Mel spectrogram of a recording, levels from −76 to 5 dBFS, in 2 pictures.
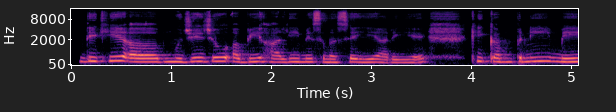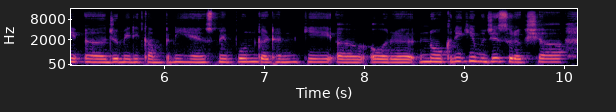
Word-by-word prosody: देखिए 270 +2 +1
अ, 235 - +5 0.3
मुझे 230 +2 +1
जो 255 +2 +1
अभी 225 +2 -1
हाल 205 -2 -3
ही 225 0 -1
में 220 0 -2
समस्या 205 -1 0
ये 200 0 -1
आ 190 - -4
रही 185 0 -5
है 185 +4 -4 0.5
कि 260 - -1
कंपनी 240 +3 0
में 225 -2 +2
अ, 205 -2 +1
जो 210 +2 +2
मेरी 205 0 -2
कंपनी 200 +2 -3
है, 200 -1 -1
उसमें 205 +1 -1
पुनर्गठन 215 -2 0
की 210 -1 -3
अ, 200 - -2
और 195 +1 0 0.3
नौकरी 225 +1 +1
की 270 +3 0
मुझे 240 -1 0
सुरक्षा 215 -1 +1
215 Hz, 180 wpm, -23 LUFS, 200-230 Hz, 0.5 s, अ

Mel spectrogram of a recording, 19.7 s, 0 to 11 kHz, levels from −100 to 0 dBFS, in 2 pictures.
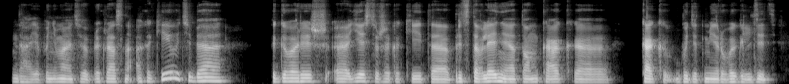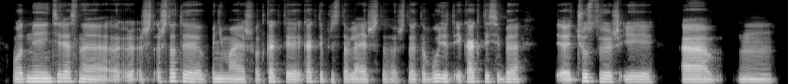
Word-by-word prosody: Да, 105 -3 -5
я 100 0 -5
понимаю 110 -1 0
тебя 105 0 -4
прекрасно. 115 +2 -2
А 120 - -3
какие 125 - -1
у 240 - +1
тебя 140 -6 0 0.5
ты - - 0
говоришь, 125 +1 +2
э, 115 0 +1
есть 130 +3 0
уже 110 0 -3
какие-то 105 -2 -1
представления 120 0 +4
о - - +1
том, 110 +1 -1
как 110 -1 0
э 100 -2 -1 0.4
как - - +5
будет 105 -1 -3
мир 105 -1 +1
выглядеть? 100 -2 -1 0.3
Вот 110 0 0
мне 120 0 +5
интересно, 115 -3 +1
э - - -3
э - - -8
э - - -3
шт 95 +5 -5
что 145 +4 +1
ты 115 -7 +1
понимаешь, 110 -1 -1
вот 100 0 -6
как 115 +1 0
ты 105 -5 +1
как 120 -1 0
ты 115 - -4
представляешь? 105 0 -2
Что 100 0 -7
что 110 - -6
это 100 +1 -3
будет 120 +2 +1
и 105 - -1
как 120 +1 +3
ты 115 - -1
себя, 110 -1 -1 0.4
э, 95 0 +4
чувствуешь 115 0 0
и 110 -1 -1 0.3
ам 105 -1 +4 0.2
м, 100 -3 -2
110 Hz, 160 wpm, -23 LUFS, 105-120 Hz, 0.5 s, как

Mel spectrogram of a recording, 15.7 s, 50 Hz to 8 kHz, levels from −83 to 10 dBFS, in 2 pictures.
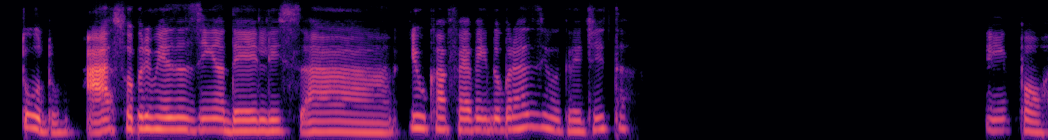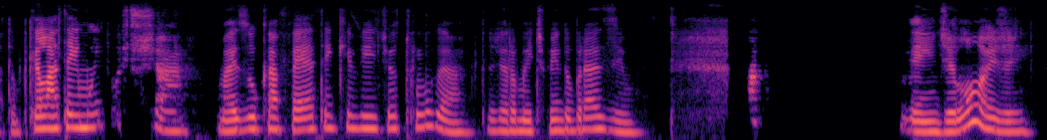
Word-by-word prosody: tudo. 165 -7 -1
A 165 +4 +9
sobremesazinha 210 -2 +2
deles, 185 0 +1
a 170 -2 -1
e 230 - +2
o 225 - +2
café 205 -2 0
vem 195 0 -2
do 200 - 0
Brasil, 225 +2 -2
acredita? 200 +4 -6 2.7
Importam. 185 -4 -6
Porque 215 - 0
lá 225 +1 +7
tem 240 -1 +2
muito 250 +5 -1
chá, 180 -11 -4 0.2
mas 185 +2 0
o 215 - +3
café 210 -1 +1
tem 230 0 -4
que 230 +1 -5
vir 220 0 0
de 220 - -7
outro 230 +2 -4
lugar, 205 -10 -2
então 165 +3 -11
geralmente 180 0 -1
vem 190 0 -1
do 195 - -2
Brasil. 200 -5 -2 2.0
Vem 175 -2 +1
de 175 +1 +2
longe. 190 - +2
195 Hz, 135 wpm, -24 LUFS, 175-215 Hz, 2.7 s, A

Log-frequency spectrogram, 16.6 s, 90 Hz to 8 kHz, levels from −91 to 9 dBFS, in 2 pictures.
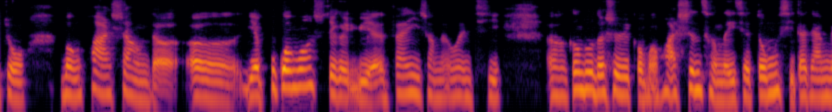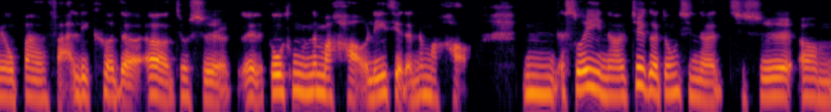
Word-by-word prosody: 种 150 -1 -2 0.3
文 180 -1 -1
化 190 0 -2
上 180 -7 -6
的， - - -2
呃， 155 -5 0
也 180 -3 +4
不 245 +6 -3
光 245 +1 +7
光 255 +1 +1
是 265 - -18
这 195 - 0
个 170 -1 0
语 - - -5
言 145 +1 0
翻 195 0 -4
译 - - -4
上 175 -3 -10
的 - - -10
问 170 -2 -7
题， 160 0 -9 0.4
呃， 175 0 -6
更 225 +3 +1
多 225 0 +3
的 195 0 +3
是 195 -3 0
一 - - -1
个 165 - -1
文 - - -3
化 205 +1 -2
深 230 -3 0
层 195 -8 -5
的 145 0 -1
一 155 - -2
些 170 +1 -2
东 185 +4 +1
西， 210 - -7
大 175 -1 -2
家 170 -1 -4
没 175 0 -3
有 165 -1 0
办 165 -1 -3
法 - - -5
立 185 -1 -1
刻 180 +1 -1
地 - - +2 0.2
呃， 175 -6 +6
就 175 - -5
是， 155 +5 -2
呃， 175 - -1
沟 205 0 +7
通 215 +1 -1
得 195 - 0
那 210 - +2
么 185 -3 +3
好、 - - -1
理 180 +5 +2
解 200 - +1
得 - - -1
那 185 +3 -5
么 170 -3 -3
好。 - - -6 0.6
嗯， 190 -2 +1
所 230 +4 +7
以 240 -4 +6
呢， 180 0 -1
这 270 +9 +5
个 210 -4 +5
东 195 +1 -1
西 180 -2 -7
呢， 150 -3 -2
其 160 - -14
实， 175 +2 +1
呃， 175 -1 -2
180 Hz, 265 characters per minute, -23 LUFS, 165-200 Hz, 0.6 s, 光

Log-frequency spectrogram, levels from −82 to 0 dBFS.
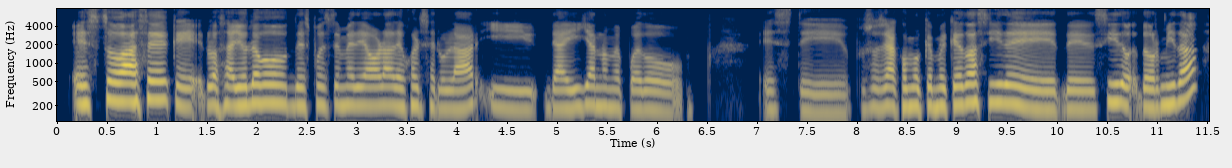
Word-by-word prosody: esto 215 +4 +3
hace 250 +2 +7
que 195 -3 -2
o 205 - +2
sea, 205 +1 +1
yo 205 0 +4
luego, 225 0 +3
después 200 0 -4
de 210 - -5
media 205 0 -1
hora 205 0 +1
dejo 195 0 -2
el 195 - -5
celular 180 +1 -2
y 175 -3 -7
de 185 0 -5
ahí 180 +1 -1
ya 210 -1 0
no 195 0 -4
me 185 -1 -5
puedo, 175 -2 -5 0.8
este 155 -3 -9
pues, 180 +1 -12
o 190 - -5
sea, 200 -1 +3
como 195 +2 -1
que 200 - -2
me 195 0 -1
quedo 210 +2 +2
así 230 0 +1
de 185 -6 +1
de, 175 -1 -3
sí 230 +5 -1
do 210 -3 +2
dormida, 210 - +2
195 Hz, 180 wpm, -21 LUFS, 180-215 Hz, 0.8 s, hace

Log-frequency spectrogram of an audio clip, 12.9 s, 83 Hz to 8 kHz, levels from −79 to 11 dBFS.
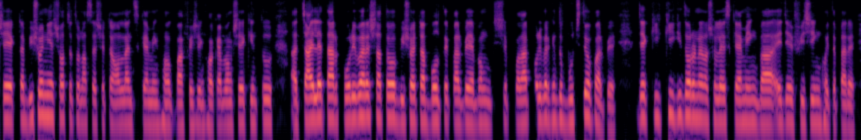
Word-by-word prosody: সে 165 - -1
একটা 165 - -3
বিষয় 190 +2 +1
নিয়ে 180 -1 +1
সচেতন 170 -2 -3
আছে, 145 - -5
সেটা 155 -1 -5
online 145 0 -2
scamming 140 -1 -4
হোক 140 0 -1
বা 135 - +4
phishing 140 -1 -5
হোক। 140 - 0
এবং 145 +1 -3
সে 150 - 0
কিন্তু 150 +1 -6 0.4
আ - - +3
চাইলে 165 +1 +8
তার 170 -1 +7
পরিবারের 175 +1 +5
সাথেও 175 0 +4 0.2
বিষয়টা 160 +1 +2
বলতে 155 0 +2
পারবে 150 0 +1
এবং 150 +1 -5 0.3
সে 160 - -9
পো - - -5
তার 155 0 +2
পরিবার 165 +1 +1
কিন্তু 165 0 -2
বুঝতেও 175 +3 +1
পারবে। 130 -4 -1 0.4
যে 175 - +4
কী 180 - -6
কী, 200 - -3
কী 190 - -3
ধরনের 175 -2 +4
আসলে 160 0 -1
scamming 155 0 -1
বা 145 - +5 0.2
এই 155 - -2
যে 155 - 0
phishing 150 +1 -3
হইতে 140 +1 -4
পারে 135 -2 0
155 Hz, 210 wpm, -23 LUFS, 145-170 Hz, 0.4 s, চাইলে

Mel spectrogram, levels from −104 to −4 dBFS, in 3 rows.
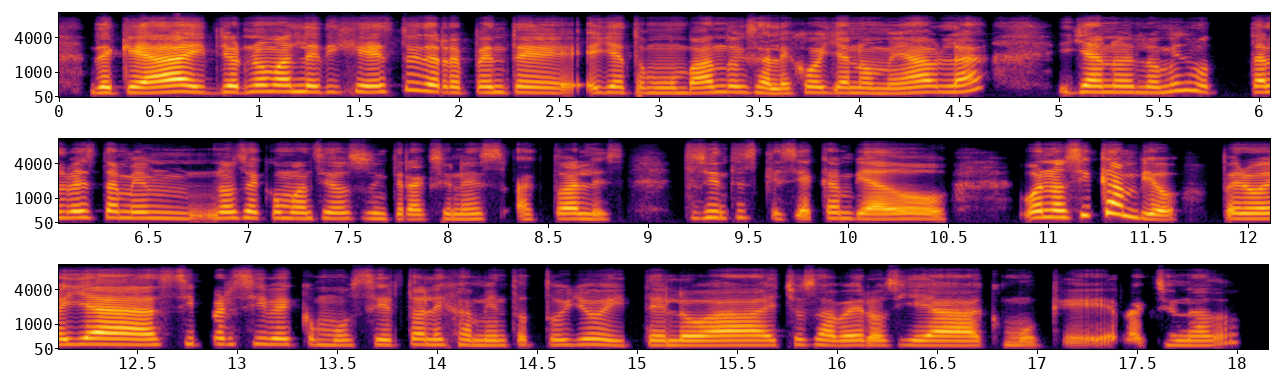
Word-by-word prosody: De 425 -1 +3
que: 210 - +5
"Ay, 230 +1 +10
yo 235 +4 +4
nada 245 +2 0
más 250 0 +4
le 240 -1 +3
dije 235 0 +1
esto, 250 +6 -4
y - - -2
de 255 -2 +4
repente 215 -1 -1
ella 220 +1 -1
tomó 200 -1 -7
un 200 - -6
bando 215 +4 +1
y 225 - -5
se 215 - -2
alejó, 190 +4 -1
y 215 - -7
ya 205 - -1
no 195 -1 -4
me 185 0 -4
habla, 230 - +1 0.3
y - - -14
ya 235 0 +4
no 230 0 -2
es 225 - -2
lo 215 0 -2
mismo". 265 -1 -4 0.2
Tal 230 +1 +1
vez 250 0 +1
también, 230 -3 -4
no 230 0 -1
sé, 240 -1 0
¿cómo 230 -1 -3
han 220 - -5
sido 220 -1 -4
sus 215 -1 -8
interacciones 195 0 -6
actuales? 200 +1 -3 0.3
¿Tú 225 - -14
sientes 250 0 -6
que - - -14
sí - - -6
ha - - -3
cambiado? 100 - 0 0.3
Bueno, 260 +2 +4
sí 340 - 0
cambió, 275 - +4 0.2
¿pero 205 0 +2
ella 215 -1 +6
sí 235 - -11
percibe 225 -1 -5
como 195 -2 -10
cierto 200 +1 -6
alejamiento 195 -3 -6
tuyo 205 +3 -5
y 185 -3 -5
te 185 +1 -6
lo 180 0 +1
ha 185 0 +2
hecho 190 +2 -10
saber, 190 -2 -2
o - - -3
sí 185 0 -4
ha 180 -1 +2
como 95 0 -12
que 450 +2 -11
reaccionado? 185 - -8
215 Hz, 230 wpm, -21 LUFS, 195-230 Hz, 0.3 s, Ay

